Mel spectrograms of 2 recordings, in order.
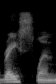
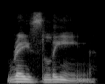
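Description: First: The last syllable does not rhyme with Jolene. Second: The last syllable rhymes with Jolene. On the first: The speaker calls it wrong. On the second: The speaker calls it right.

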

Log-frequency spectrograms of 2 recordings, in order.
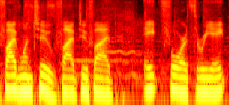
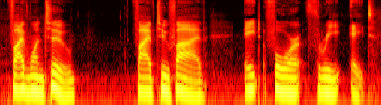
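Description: First: The number is read quickly. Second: The number is read slowly.

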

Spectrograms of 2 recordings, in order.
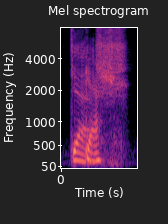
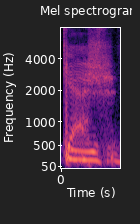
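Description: First: The word has a hard G and 'bed' vowel. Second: The word is said without the 'bed' vowel. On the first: "it's hard G, E like bed" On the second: "The first one was Geas"

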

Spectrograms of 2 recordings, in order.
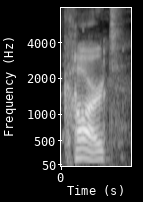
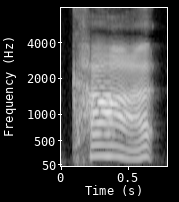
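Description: First: It is said in general American, with r. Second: It is said in a Boston accent, without r.

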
